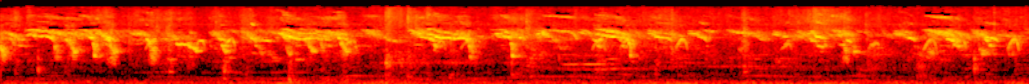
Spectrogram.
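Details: Baby domestic goose kept as a pet, bathing: a busy run of shrill, short, downward-curving peeps repeated many times a second, fairly even in loudness, over soft low noise.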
